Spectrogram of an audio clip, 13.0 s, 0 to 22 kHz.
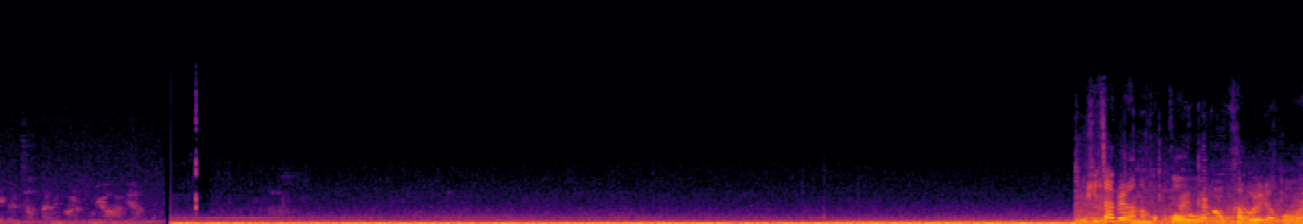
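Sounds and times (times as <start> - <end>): road and engine rumble in car: 1.7 - 11.2.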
